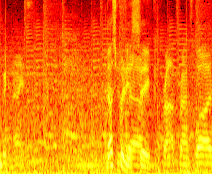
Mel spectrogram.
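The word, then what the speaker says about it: François: Francois. So that's how you pronounce his name. His name is Francois. No, I was calling him Francis.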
